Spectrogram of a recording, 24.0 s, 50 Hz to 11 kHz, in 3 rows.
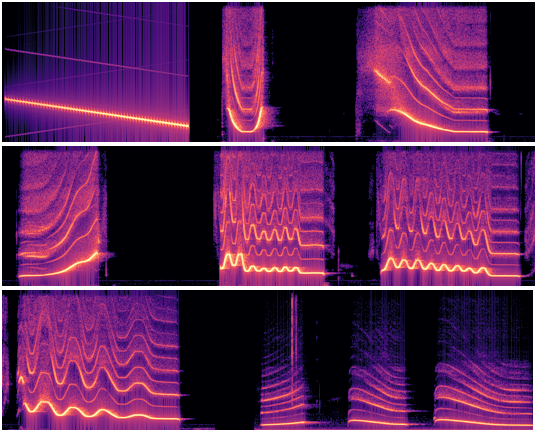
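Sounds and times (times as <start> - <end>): cartoon whistle sound effects: 0.0 - 4.1, 5.4 - 7.3, 8.2 - 9.6, 11.2 - 13.0, 13.7 - 18.8, 21.2 - 23.4.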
